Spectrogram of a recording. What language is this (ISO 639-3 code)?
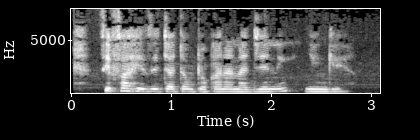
swa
